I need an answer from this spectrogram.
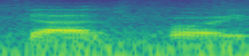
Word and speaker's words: Godfrey: It's Godfrey the Grafted. You don't pronounce the E.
